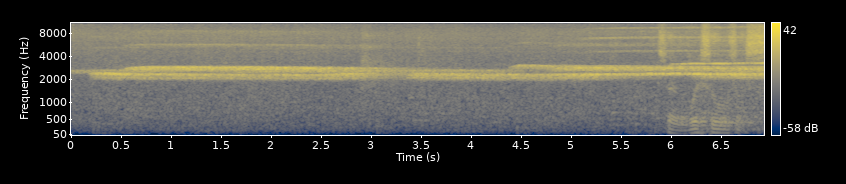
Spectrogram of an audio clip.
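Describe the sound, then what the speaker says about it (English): Steady high whistle blowing at a regional swimming championship race, sustained and loud across the clip with brief overlapping whistle bursts near the end over a busy poolside hall. "whistles sound out"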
